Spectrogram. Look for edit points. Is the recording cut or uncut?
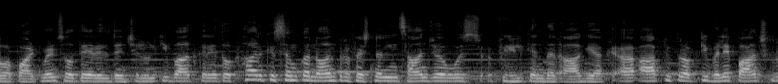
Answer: cut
